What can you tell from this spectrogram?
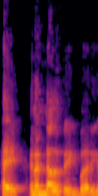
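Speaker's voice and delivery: put-on high, loud old-movie tough guy; mock tough guy. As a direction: ham up a clumsy threat.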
